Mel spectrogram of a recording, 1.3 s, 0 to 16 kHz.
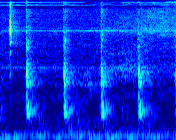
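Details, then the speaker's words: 2004 Honda Metropolitan scooter that sat four years, after a carburettor clean, key switched on: a quiet, steady ticking three or four times a second as the fuel pump primes the system normally. "now you have to Prime up the fuel system in order to do that you just turn the key on listen for the fuel pump"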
